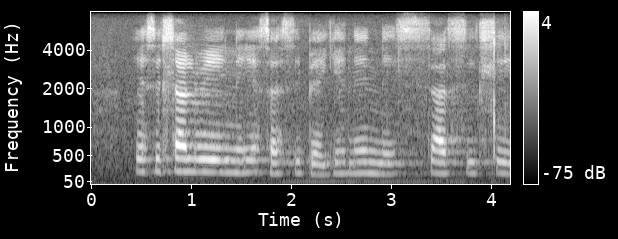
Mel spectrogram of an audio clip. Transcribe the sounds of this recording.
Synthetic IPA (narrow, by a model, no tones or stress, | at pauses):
esiɬalweniɛsasib̥ʱɛk̬ɛnɛnɛsasiɬɛː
